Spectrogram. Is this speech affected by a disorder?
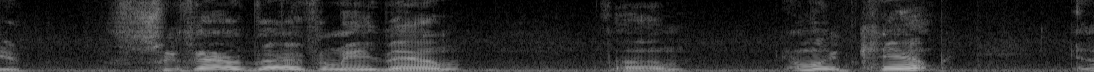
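Yes: dystonia; very bad day, frequent bad days.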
